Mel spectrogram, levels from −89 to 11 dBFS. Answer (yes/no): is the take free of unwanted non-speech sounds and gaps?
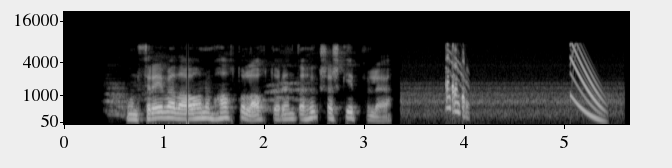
no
